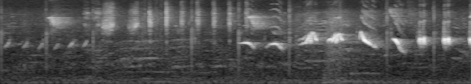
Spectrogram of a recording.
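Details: Greater green leafbird singing in its original voice without mimicked inserts: soft repeated chips at first, then louder looping whistled phrases in a rapid, regular series with scattered high ticks.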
